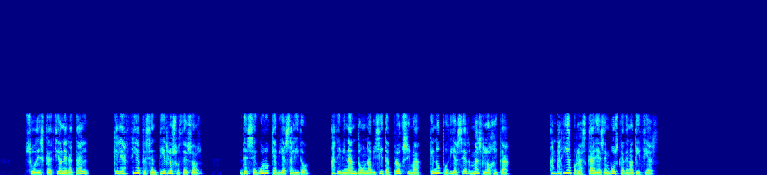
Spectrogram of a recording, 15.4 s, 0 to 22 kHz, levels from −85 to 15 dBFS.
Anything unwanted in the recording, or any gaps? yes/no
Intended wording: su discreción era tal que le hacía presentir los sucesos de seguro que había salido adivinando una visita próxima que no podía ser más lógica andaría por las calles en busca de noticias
no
